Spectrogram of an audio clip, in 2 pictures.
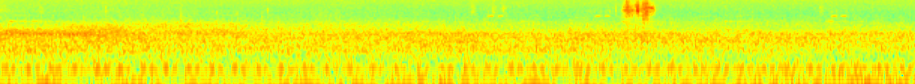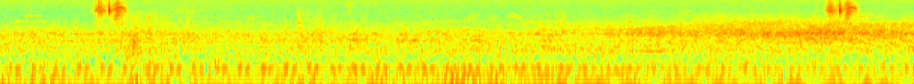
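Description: Freight train running by on the line: a steady low diesel drone with rumbling noise, and three brief high squeaks over it.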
